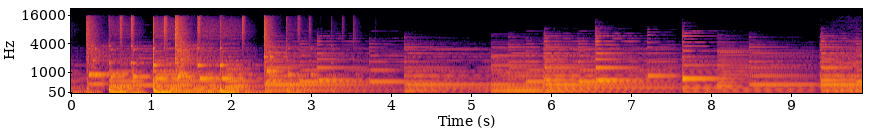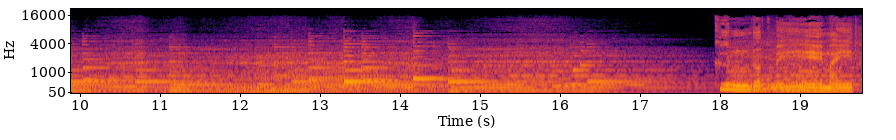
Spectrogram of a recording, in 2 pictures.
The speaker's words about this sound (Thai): คุณผู้ฟังคะช่วงนี้เรามาพักฟังเพลงจากทางรายการกันก่อนแล้วกลับมาพบกันในช่วงหน้าค่ะ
